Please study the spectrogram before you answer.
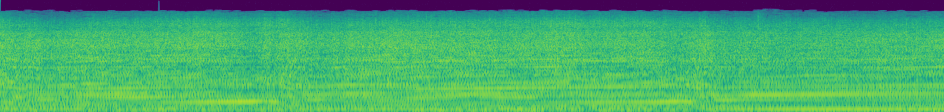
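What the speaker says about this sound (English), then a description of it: "Keeps that throttle buried while he just tapping that clutch and shifting gears." A vintage gasser drag race car at a Southeast Gassers event in Aiken, NC, roaring down the strip with throttle held wide open, loud and close, engine pitch climbing then dropping sharply at each quick gear shift, twice.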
